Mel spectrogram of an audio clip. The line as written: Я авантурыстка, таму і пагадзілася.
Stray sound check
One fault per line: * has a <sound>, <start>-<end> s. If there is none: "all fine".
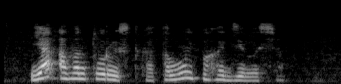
all fine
